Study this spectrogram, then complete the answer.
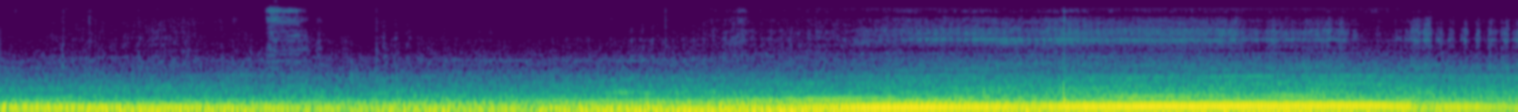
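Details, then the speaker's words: Ram TRX driving: a low droning vibrating whine climbs in pitch when taking off and fades when stopped; seems to come from the dash or possibly the engine bay; started after several hours of driving. "It doesn't make the noise whenever you're stopped. Sounds like it's whining whenever you're going to slow down."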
